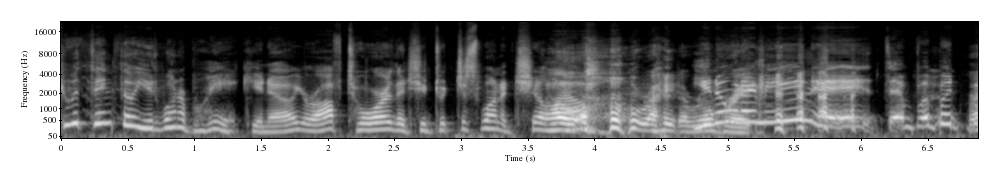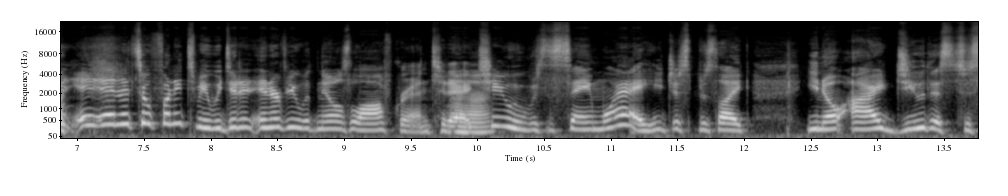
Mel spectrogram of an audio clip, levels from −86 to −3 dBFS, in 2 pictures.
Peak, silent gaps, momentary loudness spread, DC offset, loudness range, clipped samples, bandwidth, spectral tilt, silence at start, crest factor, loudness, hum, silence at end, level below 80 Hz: -2 dBFS; none; 11 LU; under 0.1%; 7 LU; under 0.1%; 20 kHz; -3.5 dB/octave; 0 s; 18 dB; -20 LUFS; none; 0 s; -52 dBFS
